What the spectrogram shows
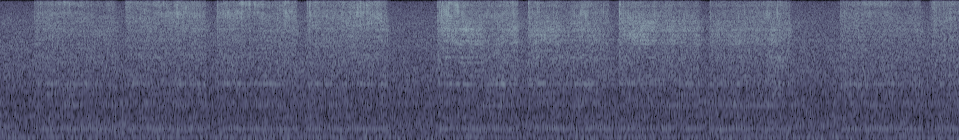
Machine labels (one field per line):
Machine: slide rail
